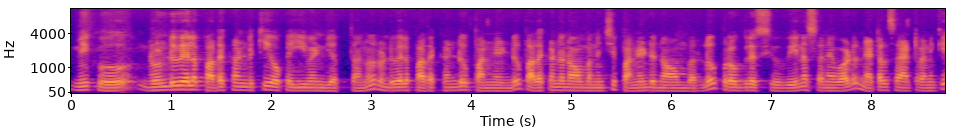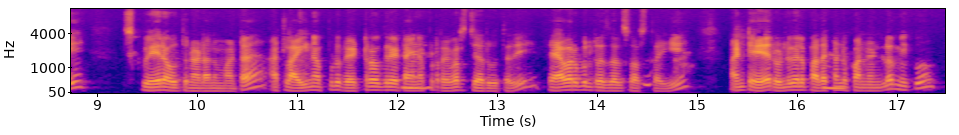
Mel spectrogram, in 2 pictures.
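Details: Adult male speaker; No speech disorder.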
